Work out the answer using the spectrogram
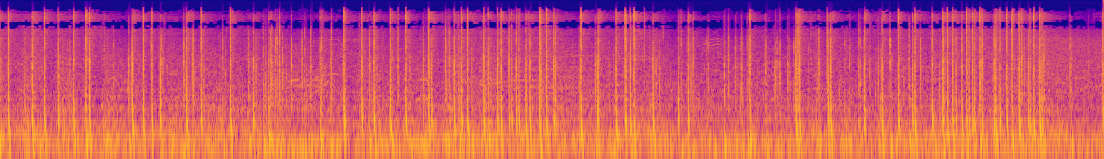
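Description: Fireworks display: a dense, continuous barrage of aerial shell bursts, many overlapping bangs a second over a steady deep rumble.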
